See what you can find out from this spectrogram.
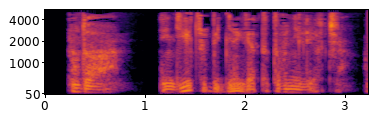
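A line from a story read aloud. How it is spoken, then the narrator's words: Sighed. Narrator (Russian): вздохнул удалец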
